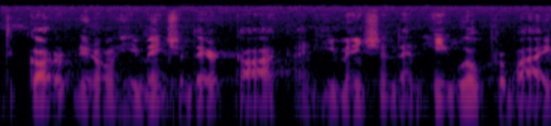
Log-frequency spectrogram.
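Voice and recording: A man's low-pitched voice at a fairly quick pace, intonation fairly even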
